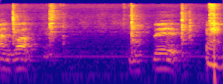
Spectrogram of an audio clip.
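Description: Cutlery clinking against plates during a meal: a few short, separate clinks.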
